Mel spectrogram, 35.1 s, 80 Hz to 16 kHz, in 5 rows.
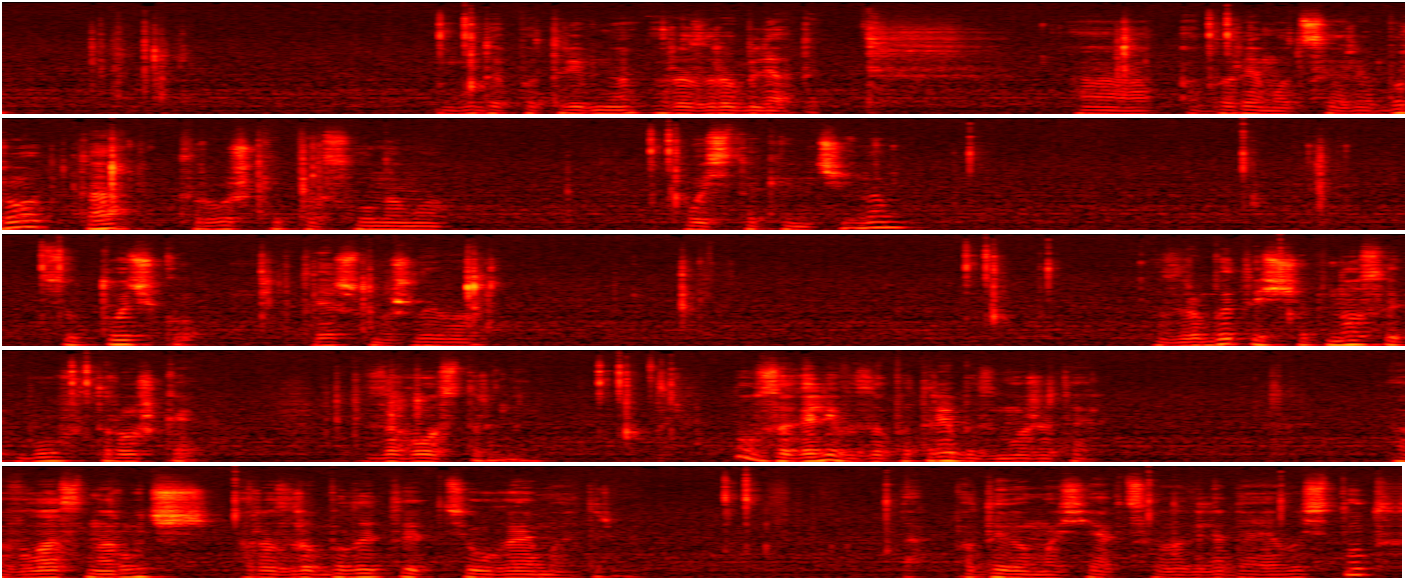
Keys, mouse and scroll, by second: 0.1 click, 1.1 g, 6.2 2, 6.7 click, 8.0 g, 12.5-14.3 middle drag, 14.3 1, 14.9 click, 16.0 g, 19.9-22.0 middle drag, 22.0 click, 23.3 g, 25.0-28.2 middle drag, 30.1-32.4 scroll down 1, 33.2-35.0 middle drag.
